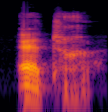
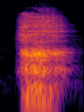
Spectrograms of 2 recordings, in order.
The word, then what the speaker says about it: être: The word to be, we're taught, is être. But the way she pronounces it, in hiatus, that is, vowel following a vowel, remember, is just tr. Instead of du être, it was dutre.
